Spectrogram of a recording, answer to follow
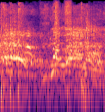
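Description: Men shouting in excited celebration, several voices overlapping in a continuous yell.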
